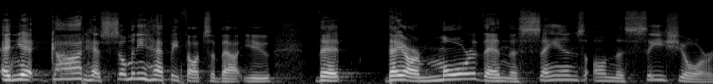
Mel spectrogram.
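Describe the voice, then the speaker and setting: Lively intonation marks a fairly slow delivery with a Southern US accent. The recording is very clean with a silent background. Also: man. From US South. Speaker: pastor. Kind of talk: sermon.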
